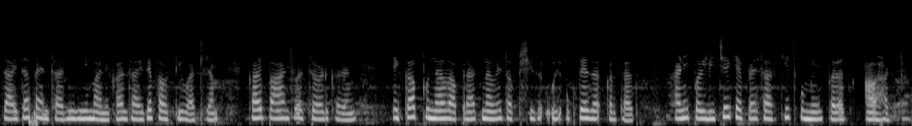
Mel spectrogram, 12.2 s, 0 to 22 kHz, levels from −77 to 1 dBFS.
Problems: background sounds at intervals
